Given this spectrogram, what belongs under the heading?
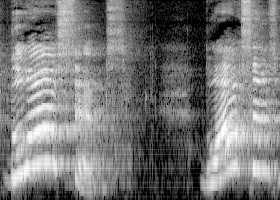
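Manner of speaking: high, loud delighted discovery; surprised reveal. A narrator's reading. Reveal: snow is blossoms.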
